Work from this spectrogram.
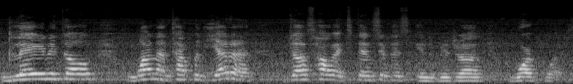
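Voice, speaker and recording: A woman with a Virgin Islands Caribbean accent explains things emphatically as a police guest on a talk show, often repeating phrases. Her voice is mid-pitched. She sounds distant from the microphone, with clear room noise behind her. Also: normal speed. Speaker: police commander, guest expert. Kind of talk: talk show interview, recounting cases. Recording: distant mic, noisy room hum.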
